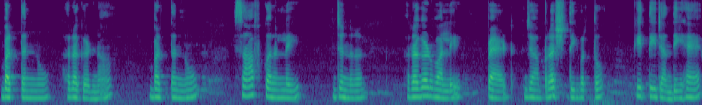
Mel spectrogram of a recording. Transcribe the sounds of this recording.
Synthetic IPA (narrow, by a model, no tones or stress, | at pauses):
bəɾt̪ənːũː | ɾəɡəɽnaː | bəɾt̪ənːũː | saːpʰkəɾənləiː | d͡ʒənɾəl | ɾəɡəɽʋaːleː | pɛːɖ | d͡ʒãːbɾəʃd̪iːʋəɾt̪õːkiːt̪iːd͡ʒãːnd̪iːɦɛː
